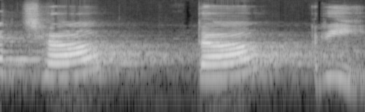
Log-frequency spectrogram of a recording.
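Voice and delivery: छ, त, री as separate sounds with pauses. Shown as a demonstration. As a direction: spell out छ … त … री slowly for learners. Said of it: "क्या शब्द बन गया?". (छ, त, री अलग-अलग, रुक-रुक कर)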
